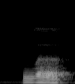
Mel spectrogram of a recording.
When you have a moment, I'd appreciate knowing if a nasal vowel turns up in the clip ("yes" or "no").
no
